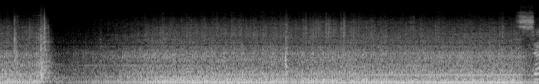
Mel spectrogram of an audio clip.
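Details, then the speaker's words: Bobcat 873 diesel brought down to low idle: a steady, even smooth low drone with no bogging or hunting, where before it bogged itself out; now running healthy. "If I come down to low idle, it's running. Before it's like bogging itself out."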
